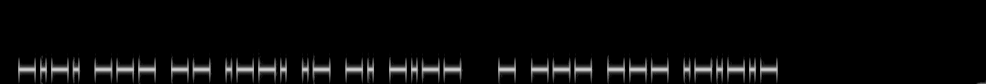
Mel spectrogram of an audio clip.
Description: Morse code, heard as a keyed tone, about 21 wpm, 700 Hz. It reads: COMPANY TOO.
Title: Sentences from Top 1000 Words - Review Part 3 - 22wpm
